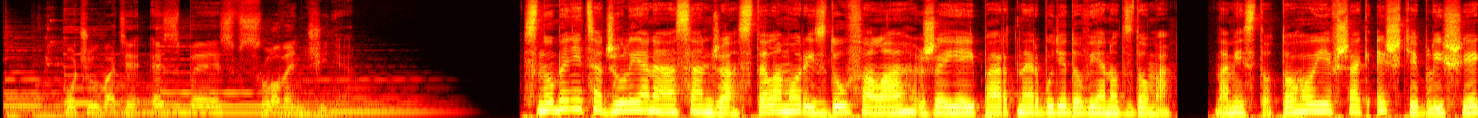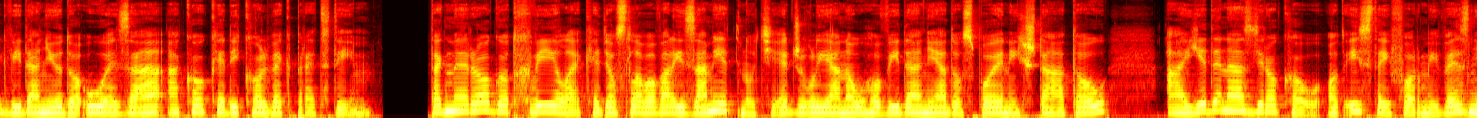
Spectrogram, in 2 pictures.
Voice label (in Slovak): slovak; sbs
